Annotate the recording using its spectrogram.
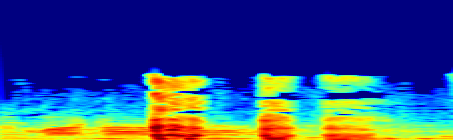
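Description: A man clearing his throat and then coughing three times, starting about a second in.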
